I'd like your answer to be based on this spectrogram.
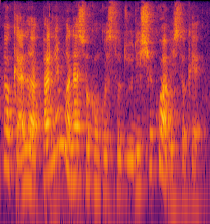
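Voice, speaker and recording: A man's voice: on the high side, sing-song, very fast, soft background music. Italian man, slightly dull mic, gaming commentary. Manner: informal, colloquial. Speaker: gamer commentator. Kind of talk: casual gameplay commentary, role-playing replies.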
